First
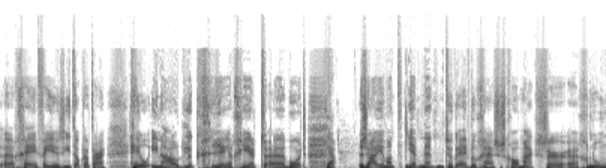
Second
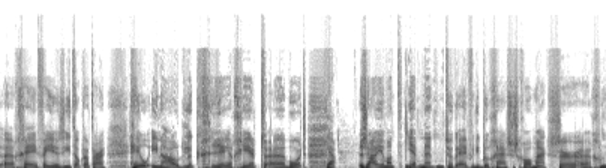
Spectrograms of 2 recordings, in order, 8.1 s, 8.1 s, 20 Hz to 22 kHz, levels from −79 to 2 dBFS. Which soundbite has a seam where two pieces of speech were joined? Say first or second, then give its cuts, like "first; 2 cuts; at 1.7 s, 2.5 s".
first; 1 cut; at 6.3 s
